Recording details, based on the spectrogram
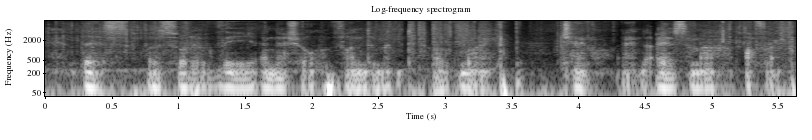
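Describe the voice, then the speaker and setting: A man in his thirties hosting a soft ASMR chat close on a desk microphone, hushed, halting and polite. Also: rumbling low, monotone, vocal fry, background noise. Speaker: host of an ASMR channel. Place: small furnished studio room, indoors. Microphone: close desk condenser microphone.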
